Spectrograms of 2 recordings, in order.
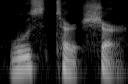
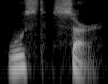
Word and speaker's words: Worcestershire: pronunciation of Worcestershire sauce is simpler than it looks. Here's how to say it. Worcestershire, Worcestershire, though common in British English.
